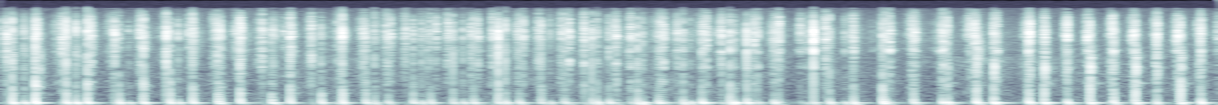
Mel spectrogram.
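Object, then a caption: Adhesive paper lint roller. Fingertips tap quickly on the sticky surface of a handheld lint roller, a white adhesive paper roll with a hollow core on a grey plastic handle, held close. Dozens of short, soft, sticky taps come in a steady rapid run, each a low, hollow thump with a faint, bright crackle that dies away almost at once.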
